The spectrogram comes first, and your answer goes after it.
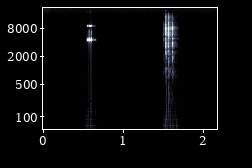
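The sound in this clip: A camera takes a photo: a short, high electronic chirp comes first, then after a pause a quick rattling shutter click made of several tight ticks, both fairly faint against silence.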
